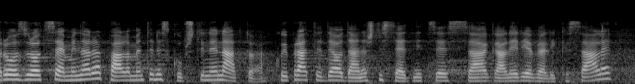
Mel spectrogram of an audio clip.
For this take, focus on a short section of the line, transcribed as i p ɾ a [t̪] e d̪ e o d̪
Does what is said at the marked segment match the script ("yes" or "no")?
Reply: yes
